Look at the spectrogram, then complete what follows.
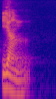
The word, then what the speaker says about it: yam: So if seed syllable for this month for this chakra, then it is ya and a dot on top, yam.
